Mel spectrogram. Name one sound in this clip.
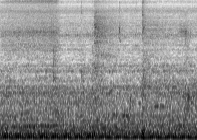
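A woman sips a drink from a mug.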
